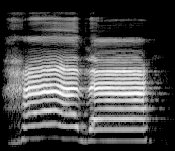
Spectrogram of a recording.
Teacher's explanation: ہا کو بھی کھینچ کر پڑھنا ہے، ایک الف کے برابر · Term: کھڑی زبر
